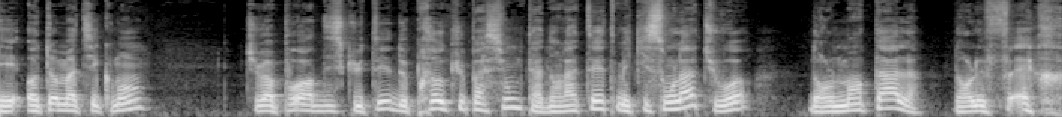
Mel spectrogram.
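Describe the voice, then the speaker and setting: A man's fairly high-pitched voice, a normal speaking voice, with lively intonation, a moderate pace and a dry, close sound with no echo. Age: 40s. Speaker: relationship coach. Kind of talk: advice video monologue. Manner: casual, conversational.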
